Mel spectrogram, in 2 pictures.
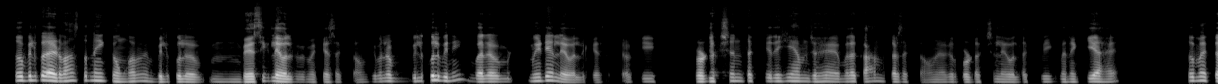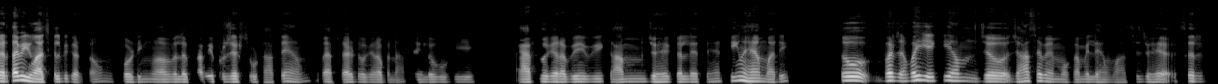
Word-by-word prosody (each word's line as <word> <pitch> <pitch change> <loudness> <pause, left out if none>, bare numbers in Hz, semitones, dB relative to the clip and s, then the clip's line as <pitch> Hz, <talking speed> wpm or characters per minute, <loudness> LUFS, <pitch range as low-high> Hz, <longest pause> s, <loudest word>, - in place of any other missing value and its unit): तो 185 - +5
बिल्कुल 195 +1 +4
एडवांस 170 +1 +7
तो 190 - -4
नहीं 180 -1 0
कहूँगा 140 -3 -3
मैं 155 -3 -9
बिल्कुल 125 +1 -2 0.6
बेसिक 125 +7 +3
लेवल 135 -4 +8
पे 120 0 -16
मैं 115 -1 -13
कह 115 - -4
सकता 115 0 -17
हूँ 115 - -18
कि 130 - -16
मतलब 140 -1 -6
बिल्कुल 160 +7 +3
भी 170 - +1
नहीं 205 +7 -9
मतलब 135 0 +1 0.2
मीडियम 165 +3 +1
लेवल 110 -5 0
पे 110 - -18
कह 105 - -11
सकता 105 - -21
हूँ 110 - -16
कि 135 0 -12 0.4
प्रोडक्शन 145 +4 0
तक 155 0 -5
के 150 - -6
देखिए 150 +1 -4
हम 145 -2 -4
जो 135 - -4
हैं 135 0 -4
मतलब 135 +2 -3
काम 145 +3 -7
कर 125 - -3
सकता 120 -3 -17
हूँ 110 +2 -17
मैं 115 - -13
अगर 120 +1 -12
प्रोडक्शन 115 +2 -10
लेवल 115 -1 -7
तक 115 - -14 0.2
भी 125 0 -12
मैंने 125 +1 -8
किया 135 +2 0
है, 125 +1 -10 0.7
तो 175 - -1
मैं 180 - +2
करता 145 +6 +9
भी 195 -2 +10
हूँ 135 - +8
आजकल 120 +2 +4
भी 135 - -9
करता 115 -3 -7
हूँ। 130 +2 -15
कोडिंग 120 +1 -5
व 115 0 -3
मतलब 120 0 -2
काफ़ी 115 +3 -4
प्रोजेक्ट्स 125 0 -3
उठाते 110 +1 -8
हैं 140 - -4
हम, 125 +5 -12
वेबसाइट 115 +1 -4
वग़ैरह 115 -1 -6
बनाते 110 +1 -17
हैं 115 - -12
लोगों 115 0 -7
की 115 0 -14 0.5
ऐप 120 -1 +2
वग़ैरह 130 -1 +2
में 130 0 0
भी 130 +1 -6
काम 130 +2 -5
जो 130 -1 -1
है 125 +1 -1
कर 130 +1 -3
लेते 125 0 -5
हैं। 135 +1 -11
टीम 180 +2 +2
है 145 -3 +5
हमारी 130 -1 -3 0.6
तो 185 -1 +7
बस 180 -2 +7
वही 190 0 +7
है 170 - +5
कि 190 +3 -1
हम 165 -3 0 0.2
जो 135 -2 +4
जहाँ 135 +3 -1
से 160 +3 -3
हमें 140 -4 -1
मौका 115 -1 -9
मिले 120 0 -7
हम 115 0 -11
वहाँ 110 0 -15
से 125 +2 -21
जो 120 -1 -8
है 125 0 -1
अक्सर 135 -2 -6
130 Hz, 255 wpm, -23 LUFS, 120-150 Hz, 0.7 s, भी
